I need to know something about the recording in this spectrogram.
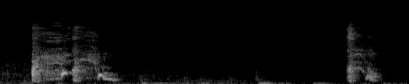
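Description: A woman coughing from a lingering cough: two harsh coughs about a third of a second in, then another short cough near the end.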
